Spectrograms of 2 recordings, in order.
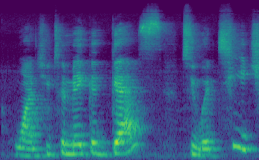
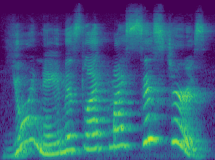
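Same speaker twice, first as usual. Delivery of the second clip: put-on excited kid; 9 semitones higher, 8 dB louder than usual. Excited classmate connects.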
